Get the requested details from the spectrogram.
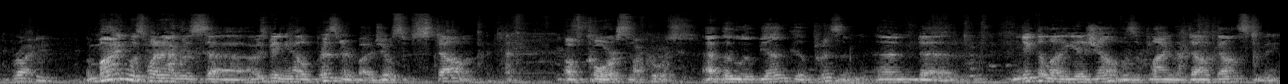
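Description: Over music in the background and with audible room echo, a man speaks at a fairly slow pace in a medium pitch with ordinary pitch variation. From Canada. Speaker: comedian. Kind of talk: comedic casual chat.

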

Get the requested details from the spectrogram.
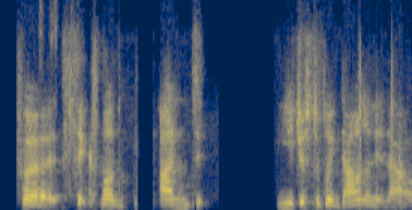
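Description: At a fairly slow pace, a woman speaks with a British accent. The sound is dry and close, with no echo. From England. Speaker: podcast guest, transracial adoptee advocate. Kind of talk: casual chat.

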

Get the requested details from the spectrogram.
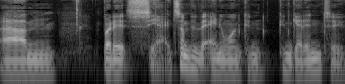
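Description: With a Scottish accent, a man speaks in a very deep, low, monotone voice at a moderate pace, in a very clean recording with a silent background. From Scotland. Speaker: PR agency owner. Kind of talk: casual chat. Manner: halting, many fillers and repetitions.

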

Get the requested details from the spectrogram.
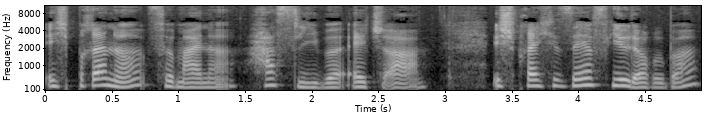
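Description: A woman speaks very slowly at a medium pitch with ordinary pitch variation, in a dry, close sound with no echo on a very clean recording with a silent background. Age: 30s. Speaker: HR professional. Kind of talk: recorded statement.

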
